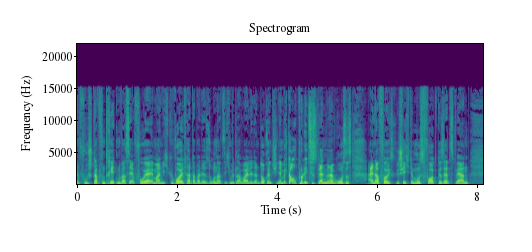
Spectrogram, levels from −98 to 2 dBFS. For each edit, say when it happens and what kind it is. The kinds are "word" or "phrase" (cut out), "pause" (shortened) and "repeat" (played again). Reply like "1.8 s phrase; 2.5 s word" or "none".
none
